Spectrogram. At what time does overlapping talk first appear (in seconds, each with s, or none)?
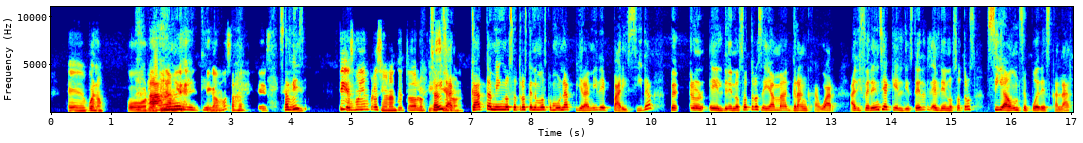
1.6 s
